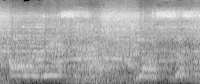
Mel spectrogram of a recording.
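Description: Loud live gospel church music with a congregation shouting and cheering, and a man's voice shouting into a microphone over it.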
